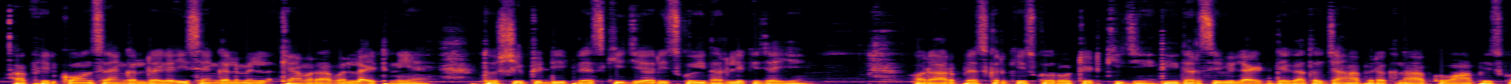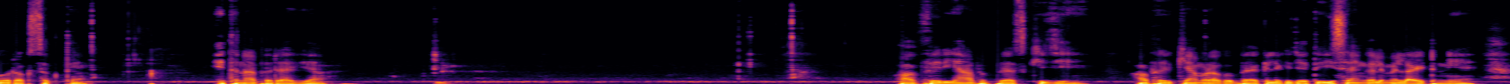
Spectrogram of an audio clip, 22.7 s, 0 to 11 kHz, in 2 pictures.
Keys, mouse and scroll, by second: 0.1-3.1 drag, 4.1 shift+d, 5.1-6.3 drag, 6.3 shift+middle click, 7.1 r, 14.7 r, 18.3 KP_7, 20.4-22.6 drag.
